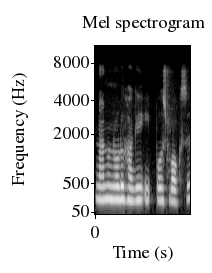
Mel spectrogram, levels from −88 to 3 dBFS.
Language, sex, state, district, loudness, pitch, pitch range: Kannada, female, Karnataka, Dharwad, -14 LUFS, 215 Hz, 210-225 Hz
